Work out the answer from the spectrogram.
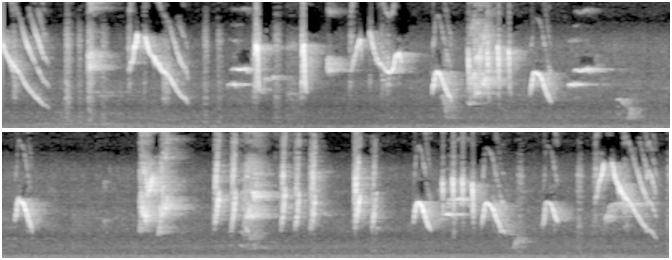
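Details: Sunbird in full, long, dense song, used for tutoring young birds: thin high squeaky chirps and sharp falling whistled notes in quick bursts, with short pauses between phrases over a faint low hum.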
